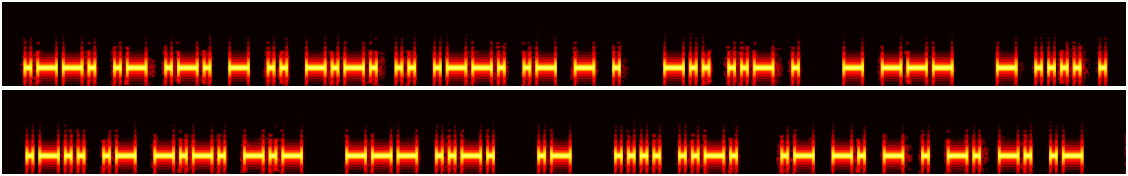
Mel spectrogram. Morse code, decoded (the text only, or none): PARTICIPATE DUE TO THE LACK OF A HF ANTENNA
